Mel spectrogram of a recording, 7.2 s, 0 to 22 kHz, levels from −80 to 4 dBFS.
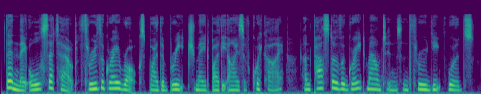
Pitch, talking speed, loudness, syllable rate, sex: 210 Hz, 225 wpm, -20 LUFS, 4.7 syllables/s, female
